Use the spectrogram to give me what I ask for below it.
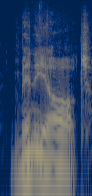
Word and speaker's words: MiniArt: wise modeler once said mini art rhymes with multiart that's true I like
